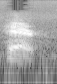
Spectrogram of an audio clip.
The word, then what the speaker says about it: Herr: So it is hair.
